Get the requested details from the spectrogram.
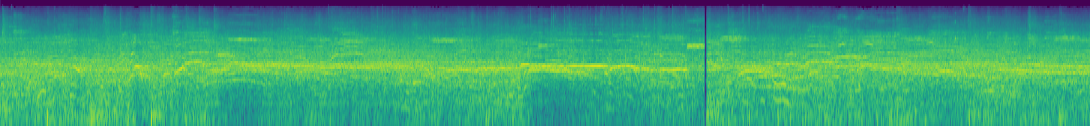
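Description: A crowd of players and spectators chatters and calls out in a large echoing hall.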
